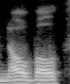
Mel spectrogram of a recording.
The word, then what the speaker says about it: Nobel: It's spelled Nobel, but I think he pronounced it Noble.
